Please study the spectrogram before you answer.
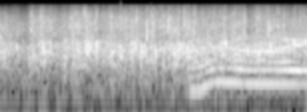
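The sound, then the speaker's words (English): Audience applause welcoming a guest onto a platform about women in the tech industry: dense, continuous clapping that holds a steady, fairly loud level from start to finish. “I want you to go ahead and put your hands together right now and welcome my friend, my sister, Naomi Jordan Cook.”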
